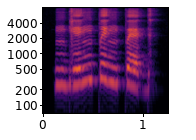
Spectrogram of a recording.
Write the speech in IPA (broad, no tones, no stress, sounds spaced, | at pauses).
ŋ ɡ e ŋ p e ŋ p ɛ ɡ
